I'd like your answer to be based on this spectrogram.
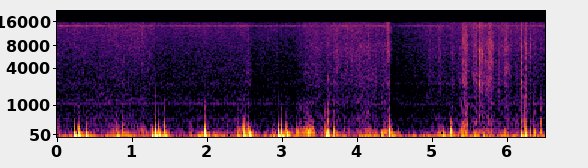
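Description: A hollow black foam microphone windscreen is held in both hands and tapped and squeezed with the fingertips. The result is a string of soft, dull, low thumps with almost no ringing, set over a faint steady low hum.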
